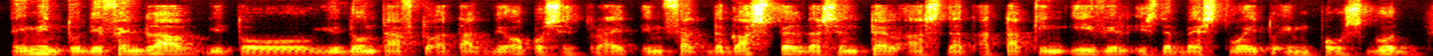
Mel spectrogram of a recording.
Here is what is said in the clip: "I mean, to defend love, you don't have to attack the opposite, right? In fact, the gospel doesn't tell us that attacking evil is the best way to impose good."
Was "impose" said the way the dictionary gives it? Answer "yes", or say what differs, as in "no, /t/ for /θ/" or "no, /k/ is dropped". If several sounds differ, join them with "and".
no, /s/ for /z/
